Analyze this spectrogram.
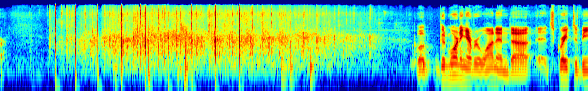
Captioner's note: applause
